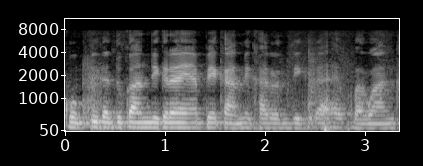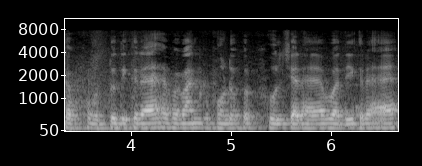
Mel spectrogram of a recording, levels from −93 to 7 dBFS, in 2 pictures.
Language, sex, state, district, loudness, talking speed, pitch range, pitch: Hindi, male, Bihar, Patna, -20 LUFS, 270 wpm, 125-135 Hz, 130 Hz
